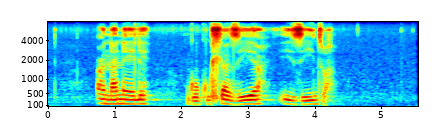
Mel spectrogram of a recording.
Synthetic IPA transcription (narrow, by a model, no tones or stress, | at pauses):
ananɛlɛ | ŋʱok̬uɬazijaiziːnd͡zʱwa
